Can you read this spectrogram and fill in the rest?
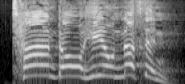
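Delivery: put-on loud, high, slow Franklin accent. Preacher playfully rebuts a saying in a Franklin accent. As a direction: draw it out big in a Franklin accent. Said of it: "That's my best Franklin accent".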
